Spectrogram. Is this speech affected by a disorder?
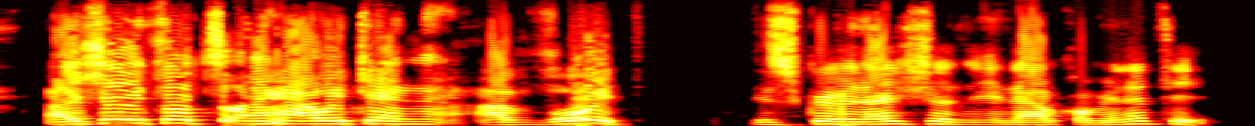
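Yes: cerebral palsy.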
